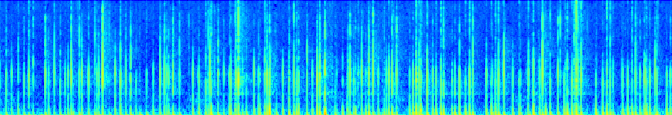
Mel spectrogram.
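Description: Long blue nails tap and scratch across the surface of a large, solid, round flat cork coaster held up in the air. A dense, continuous run of soft, dull taps and scratchy rustles follows, mostly low and muffled, with short dry clicks and no ringing.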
